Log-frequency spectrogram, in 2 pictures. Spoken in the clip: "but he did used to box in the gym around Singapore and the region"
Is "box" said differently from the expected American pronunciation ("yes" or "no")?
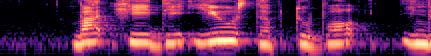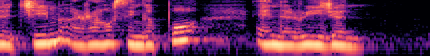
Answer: yes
